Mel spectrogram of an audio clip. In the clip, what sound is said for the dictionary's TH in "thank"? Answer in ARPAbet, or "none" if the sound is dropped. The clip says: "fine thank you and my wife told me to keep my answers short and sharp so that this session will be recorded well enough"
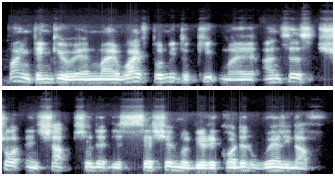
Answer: T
